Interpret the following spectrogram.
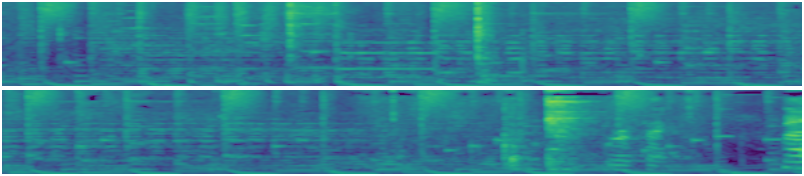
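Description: Metal utensils clinking and scraping against a stainless steel pot as potatoes are stirred and mashed, with short sharp clinks. Background music with a bass beat about twice a second plays throughout.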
